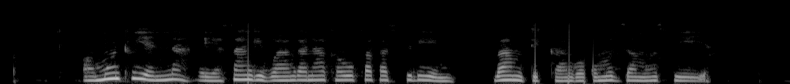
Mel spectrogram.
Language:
Ganda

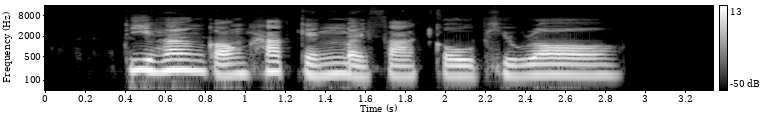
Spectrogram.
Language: Cantonese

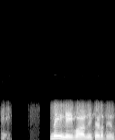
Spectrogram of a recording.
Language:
Dogri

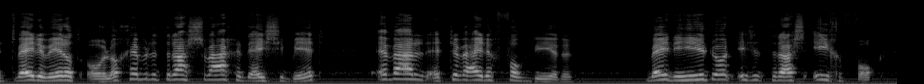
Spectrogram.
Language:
Dutch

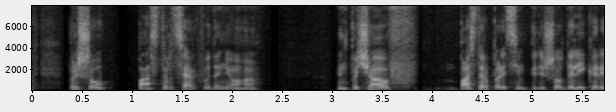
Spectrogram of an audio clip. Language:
Ukrainian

